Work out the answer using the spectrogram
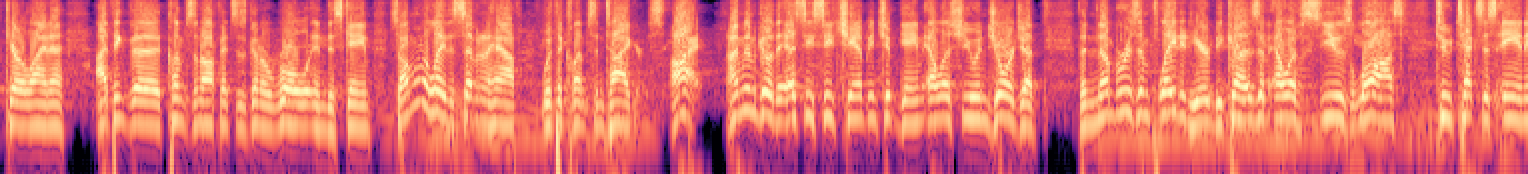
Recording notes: live from the Superbook at the Westgate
